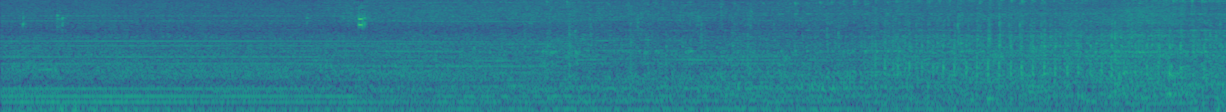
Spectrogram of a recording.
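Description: Compact track loader's diesel engine running steadily close by, the machine driving off on its tracks later on.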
